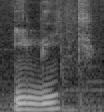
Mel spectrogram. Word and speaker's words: illic: São as palavras oxítonas, como exemplo, illic e nihil.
